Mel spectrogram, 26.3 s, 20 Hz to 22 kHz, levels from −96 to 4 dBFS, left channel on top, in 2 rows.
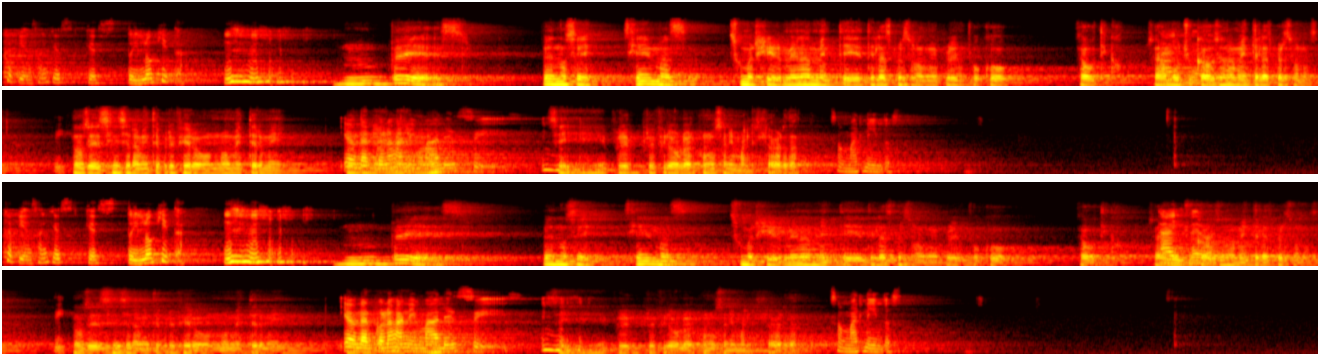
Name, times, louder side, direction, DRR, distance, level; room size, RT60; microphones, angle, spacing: voice 1, 0.0-1.8 2.2-3.0 11.6-12.2 13.7-13.8 16.6-18.2 18.5-19.0 21.5-22.1, right 5 dB, 25° right, 12 dB, 0.3 m, -30 dB
voice 2, 3.3-4.7 5.4-5.9 6.2-10.1 10.8-11.2 11.5-13.1 13.9-16.0 16.6-17.6 18.7-21.1, left 3 dB, 90° left, 11 dB, 0.7 m, -28 dB
12.0 x 8.8 x 7.8 m, 2.8 s
head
